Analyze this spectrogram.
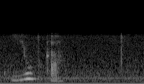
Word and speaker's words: Юбка: Erste Buchstabe Ju, sie sind vorne. Die spricht man mit J mit O. Betonung auf erste Silbe. B wird etwas nicht so laut, B wird es nicht so laut und dann wird eben P. Юбка. Man schreibt B, spricht aber P raus.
